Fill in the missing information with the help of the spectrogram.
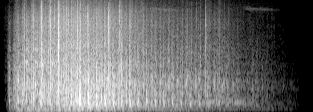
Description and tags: Birds flap
Birds, flight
